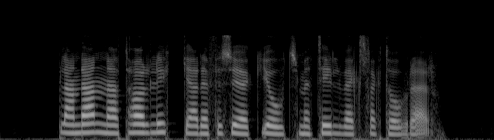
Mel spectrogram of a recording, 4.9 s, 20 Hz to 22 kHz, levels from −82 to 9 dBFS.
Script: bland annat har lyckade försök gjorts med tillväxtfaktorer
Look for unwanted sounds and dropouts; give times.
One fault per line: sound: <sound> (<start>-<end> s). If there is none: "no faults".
no faults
